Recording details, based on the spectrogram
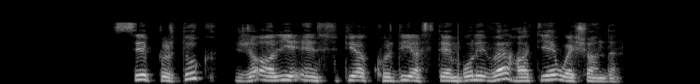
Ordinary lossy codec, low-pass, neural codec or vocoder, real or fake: MP3, 48 kbps; 7.2 kHz; autoencoder, 48 kHz, 128 numbers a frame, DAC-VAE, trained on Japanese speech; fake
